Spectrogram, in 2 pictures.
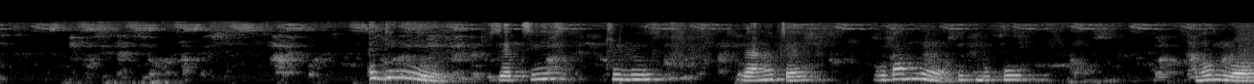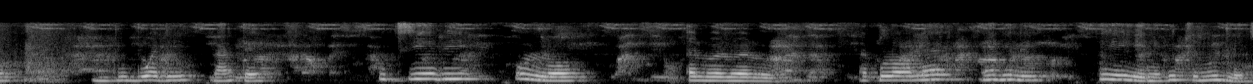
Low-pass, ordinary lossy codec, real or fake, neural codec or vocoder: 7.2 kHz; Opus, 16 kbps; real; none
